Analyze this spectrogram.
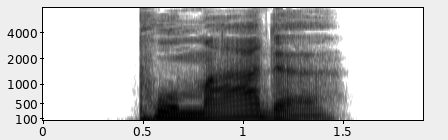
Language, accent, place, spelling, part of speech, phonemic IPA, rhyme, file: German, Germany, Berlin, Pomade, noun, /poˈmaːdə/, -aːdə, De-Pomade.ogg
- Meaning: pomade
